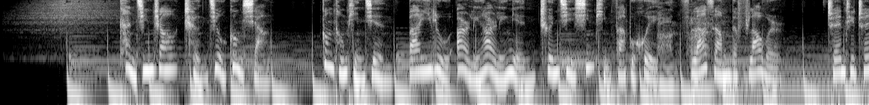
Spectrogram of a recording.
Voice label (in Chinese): 女 专题 新品发布会 时尚; 芭依璐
